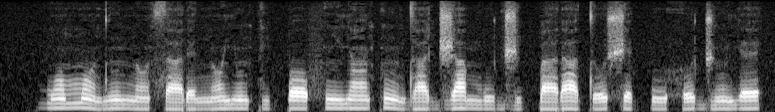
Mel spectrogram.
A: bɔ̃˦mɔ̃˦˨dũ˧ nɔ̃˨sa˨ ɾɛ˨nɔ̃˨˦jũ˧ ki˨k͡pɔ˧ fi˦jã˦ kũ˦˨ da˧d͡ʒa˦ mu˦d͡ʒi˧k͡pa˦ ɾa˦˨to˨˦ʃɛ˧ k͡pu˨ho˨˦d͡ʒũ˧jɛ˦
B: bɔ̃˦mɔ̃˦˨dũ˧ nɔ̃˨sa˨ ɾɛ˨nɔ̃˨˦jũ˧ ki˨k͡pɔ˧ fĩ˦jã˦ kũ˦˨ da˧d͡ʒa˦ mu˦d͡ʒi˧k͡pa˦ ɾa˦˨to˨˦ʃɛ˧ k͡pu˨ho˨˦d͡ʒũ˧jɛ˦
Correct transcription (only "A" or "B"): B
